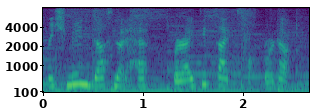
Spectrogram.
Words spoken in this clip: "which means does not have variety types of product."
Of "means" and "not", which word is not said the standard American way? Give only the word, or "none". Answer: means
